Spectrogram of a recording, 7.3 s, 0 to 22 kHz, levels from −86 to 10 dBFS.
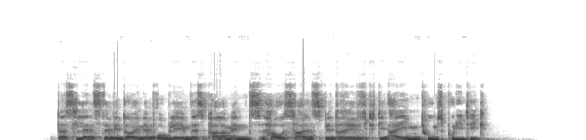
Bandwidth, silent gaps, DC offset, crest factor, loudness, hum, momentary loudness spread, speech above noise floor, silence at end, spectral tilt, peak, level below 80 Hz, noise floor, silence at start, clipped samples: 9.4 kHz; none; under 0.1%; 14 dB; -19 LUFS; none; 4 LU; 52 dB; 1.2 s; -5 dB/octave; -6 dBFS; -52 dBFS; -70 dBFS; 0.7 s; under 0.1%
